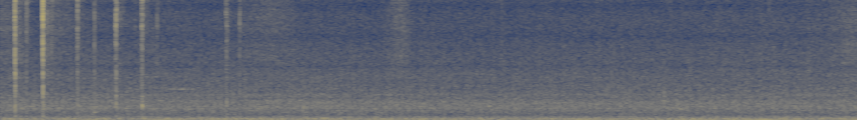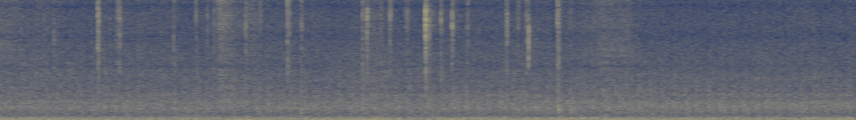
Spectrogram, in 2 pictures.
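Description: Laptop keyboard keys being typed on: irregular clusters of light, sharp clicks over a steady low rumble.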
